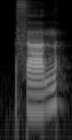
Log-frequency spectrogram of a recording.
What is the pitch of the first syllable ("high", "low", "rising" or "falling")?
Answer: rising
